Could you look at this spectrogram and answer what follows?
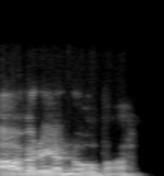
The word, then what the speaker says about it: Averyanova: It's my husband's last name, Elizabeth Averyanova.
